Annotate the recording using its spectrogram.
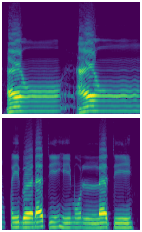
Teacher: dengan menyamarkan suara nunnya kepada huruf qaf. Karena huruf qaf agak jauh ya daripada makhraj huruf nun. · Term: ikhfa hakiki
